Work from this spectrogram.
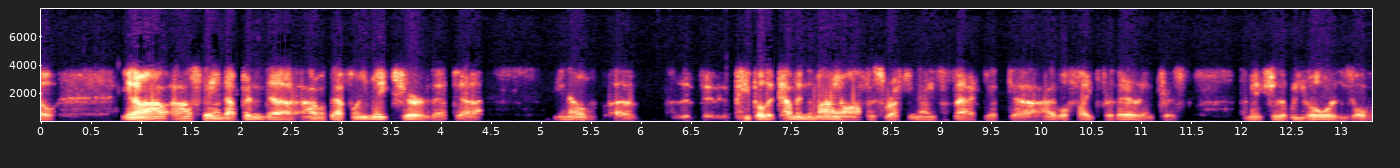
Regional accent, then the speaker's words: Wisconsin, United States; I was raised in Western and Central Wisconsin. I was raised on a family dairy farm in Northern La Crosse County.

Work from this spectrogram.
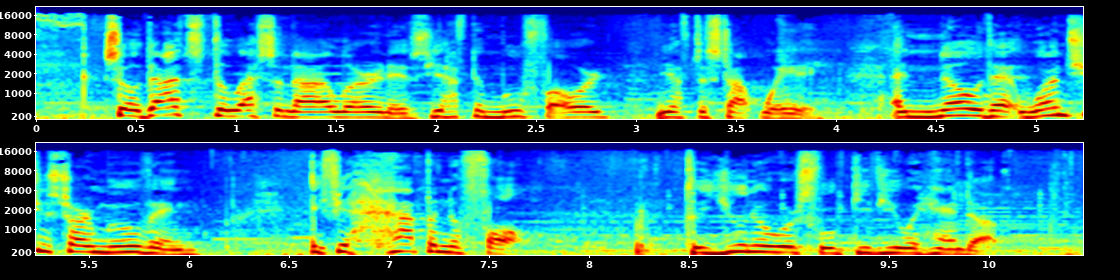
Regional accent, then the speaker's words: New York City, New York, United States; And I said, no, I'm a New Yorker.

